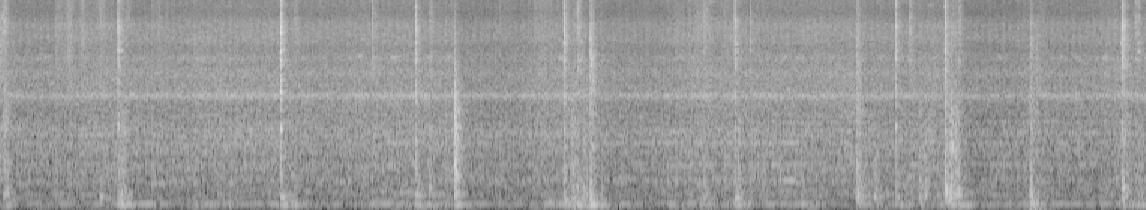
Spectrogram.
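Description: Scattered clicks, taps and light scrapes of a metal palette knife against a steel bowl and a cake turntable as whipped cream is spread, every second or two, over a steady low hum with a faint high whine.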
